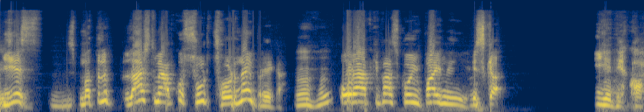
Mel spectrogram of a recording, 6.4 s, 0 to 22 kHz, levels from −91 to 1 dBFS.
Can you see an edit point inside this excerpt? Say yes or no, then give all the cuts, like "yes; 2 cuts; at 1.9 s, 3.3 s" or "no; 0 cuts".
yes; 1 cut; at 4.7 s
